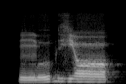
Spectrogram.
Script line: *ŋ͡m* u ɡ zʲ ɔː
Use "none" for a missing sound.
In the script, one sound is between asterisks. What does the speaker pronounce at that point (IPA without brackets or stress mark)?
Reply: ŋ͡m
